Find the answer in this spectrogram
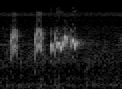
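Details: Sooty-headed bulbul lure call meant to attract wild birds: two quick bright notes, then a fast bubbling, gurgled phrase, all within under a second.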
